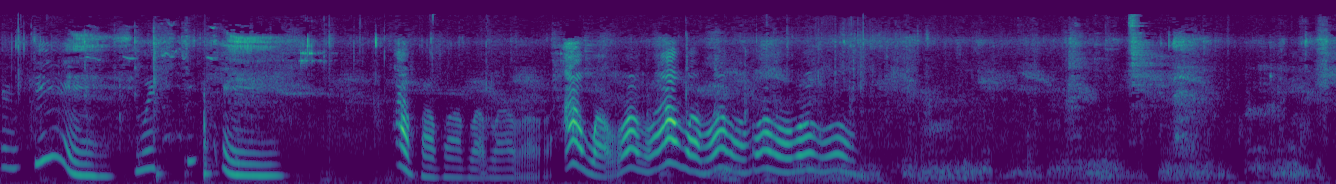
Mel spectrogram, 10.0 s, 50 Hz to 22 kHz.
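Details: Young German Pinscher puppies of a 2022 litter in the UK whine repeatedly: sliding, falling squeals, then a run of wavering, quavering cries, fading into low snuffling grunts.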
